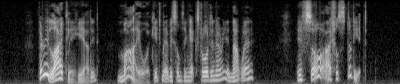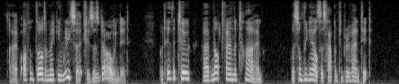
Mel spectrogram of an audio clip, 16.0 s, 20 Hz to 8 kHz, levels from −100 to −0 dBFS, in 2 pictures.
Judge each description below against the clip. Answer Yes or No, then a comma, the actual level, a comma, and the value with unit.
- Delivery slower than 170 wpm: Yes, average, 160 wpm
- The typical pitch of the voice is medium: Yes, medium, 180 Hz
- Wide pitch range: Yes, wide, 6.5 semitones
